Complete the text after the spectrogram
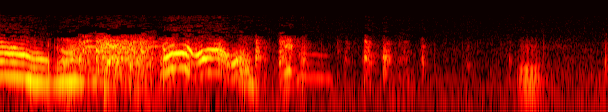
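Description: A cat meows in a loud, drawn-out, wavering yowl, followed by a few shorter, softer cries trailing off over the next couple of seconds.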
